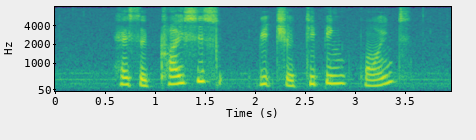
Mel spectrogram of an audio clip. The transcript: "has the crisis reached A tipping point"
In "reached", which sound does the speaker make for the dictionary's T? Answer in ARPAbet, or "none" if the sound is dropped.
none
